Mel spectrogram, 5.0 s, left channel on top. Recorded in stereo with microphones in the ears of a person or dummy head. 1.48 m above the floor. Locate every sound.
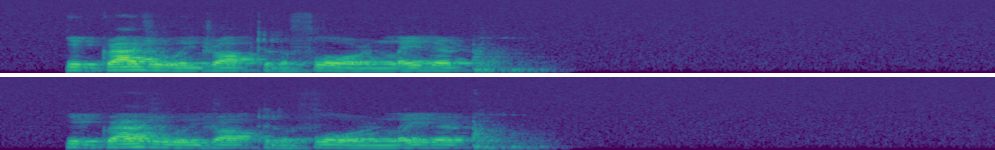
0.3 s a man speaking: 70° left (ahead or behind), 4 m
2.4 s a cupboard door: 20° right (ahead or behind), 7.5 m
